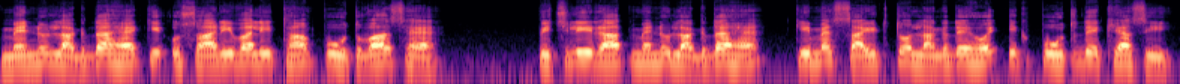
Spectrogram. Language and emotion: Punjabi, fearful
